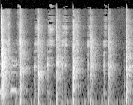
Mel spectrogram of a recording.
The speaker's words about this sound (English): Sorry, I'm just applauding with one hand.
